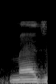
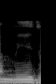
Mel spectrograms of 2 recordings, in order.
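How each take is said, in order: First: "मेज" with an open ai vowel, maij; गलत उच्चारण. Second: "मेज" with a close e vowel, mej; सही उच्चारण. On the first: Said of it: "मेज नहीं होता". ("मेज" को मैज जैसा बोलें) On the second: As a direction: say "मेज" as mayj. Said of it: "मेज होता है". ("मेज" में ए की सही ध्वनि) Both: Shown as a demonstration.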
